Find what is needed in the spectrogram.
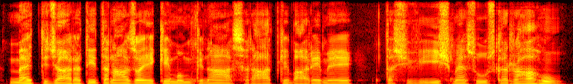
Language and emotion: Urdu, fearful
